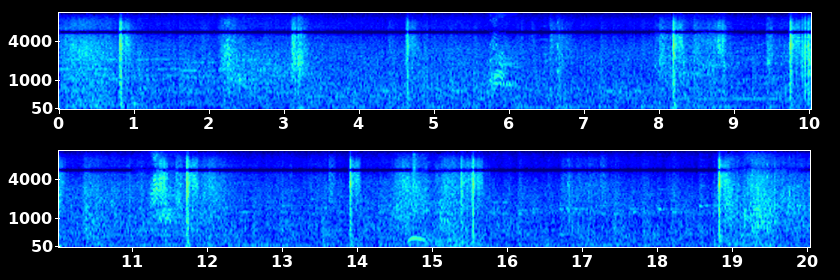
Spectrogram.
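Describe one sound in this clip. Flames roar and crackle in bursts.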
